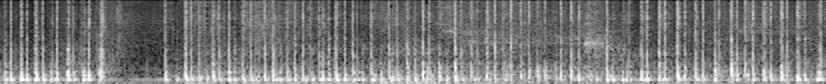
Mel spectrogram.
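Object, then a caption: Painted wooden cabinet drawer fronts. Fingernails and fingertips rapidly tap and scratch the red, glossy painted drawer fronts of a large minibar cabinet, likely MDF, in a hotel room, with the microphone held close. The panels sound solid, with hollow drawers behind them. Dense, dry clicks and scrapes run nearly continuously over a steady low hum, pausing briefly around the one-second mark.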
